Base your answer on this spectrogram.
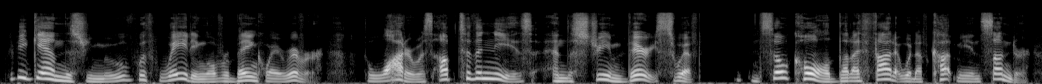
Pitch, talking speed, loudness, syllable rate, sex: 175 Hz, 195 wpm, -18 LUFS, 4.9 syllables/s, male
